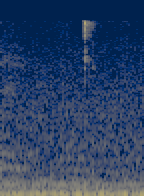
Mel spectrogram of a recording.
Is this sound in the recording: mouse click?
yes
